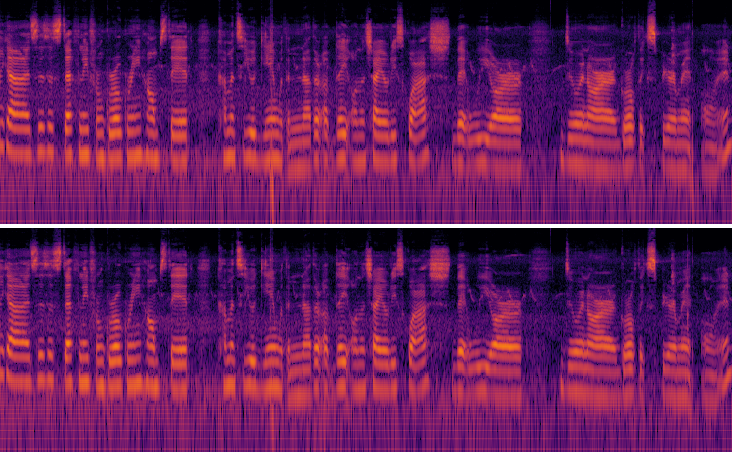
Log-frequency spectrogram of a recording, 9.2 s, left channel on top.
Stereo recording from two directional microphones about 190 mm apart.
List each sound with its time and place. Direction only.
0.0 s speech: 5° right (ahead or behind)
